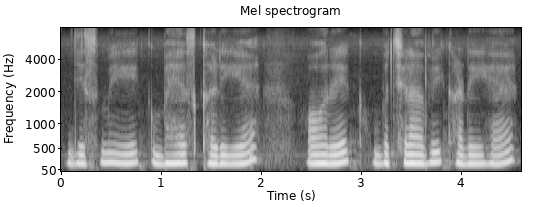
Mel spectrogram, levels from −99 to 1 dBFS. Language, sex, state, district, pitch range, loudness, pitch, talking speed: Hindi, female, Uttar Pradesh, Saharanpur, 180-200 Hz, -16 LUFS, 185 Hz, 145 wpm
